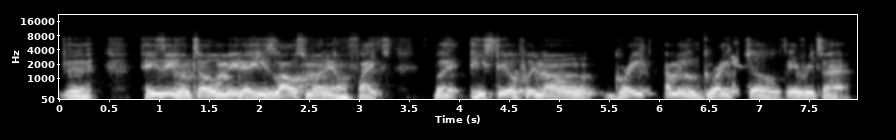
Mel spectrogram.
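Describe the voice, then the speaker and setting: A man hosting an interview show, asking questions in a relaxed, casual way with fillers. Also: medium pitch, measured pace, reverberant, lo-fi sound, slight background noise. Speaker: host.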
